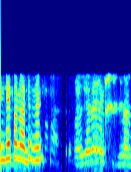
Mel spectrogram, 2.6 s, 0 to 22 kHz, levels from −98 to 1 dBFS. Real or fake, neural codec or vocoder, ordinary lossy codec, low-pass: real; none; none; 3.6 kHz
